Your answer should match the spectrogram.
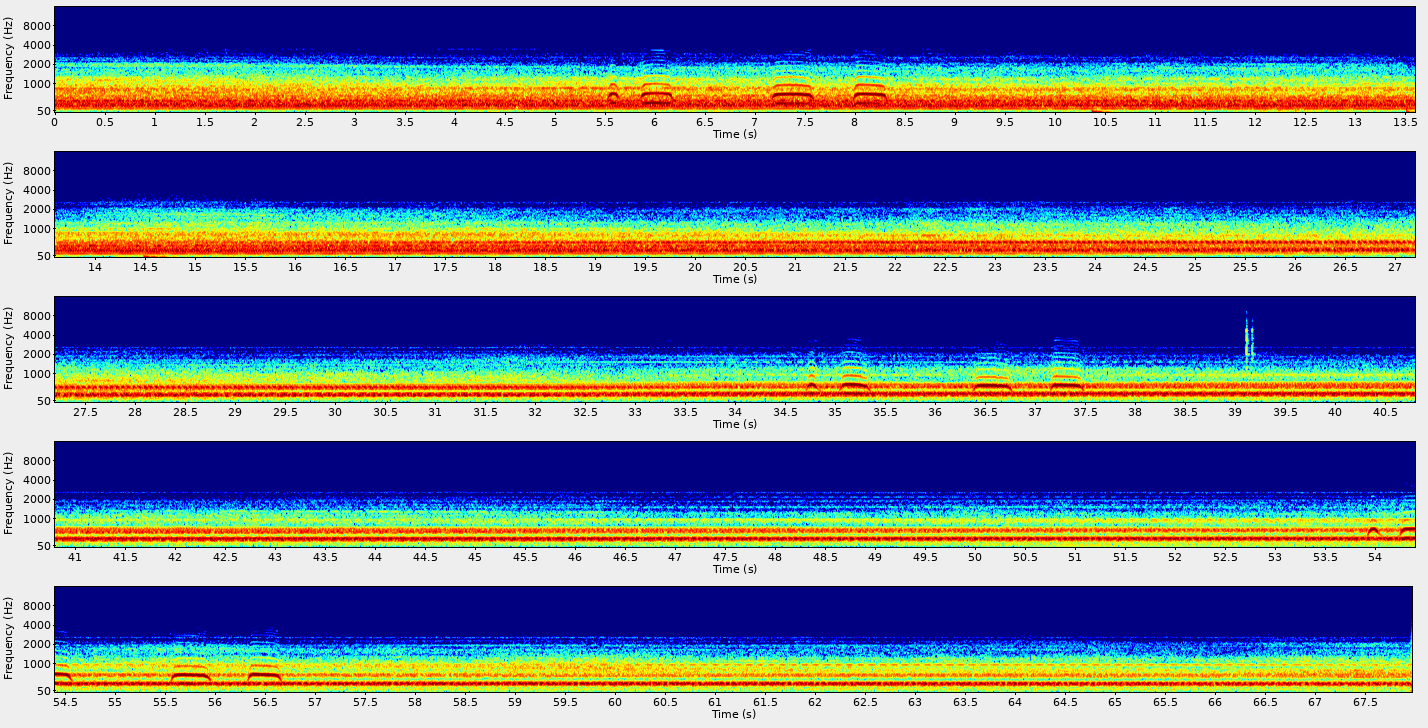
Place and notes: Bartlett, CA, USA - Owl Hooting Near Aeolian Harp
Metabolic Studio Sonic Division Archives:
Recording of a hooting owl inside abandoned factory next to a large silo turned into an Aeolian Harp. Background droning tones are the harp itself which is a series of metal strings running along side the outside of silo. Two microphones are placed near the owl nest and near the aeolian harp/silo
